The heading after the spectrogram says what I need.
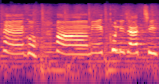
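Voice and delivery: high, tearful agreement; panicked. Acted. Wife rushing off for help for bitten husband, high and panicked. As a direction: answer high-pitched in distress.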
